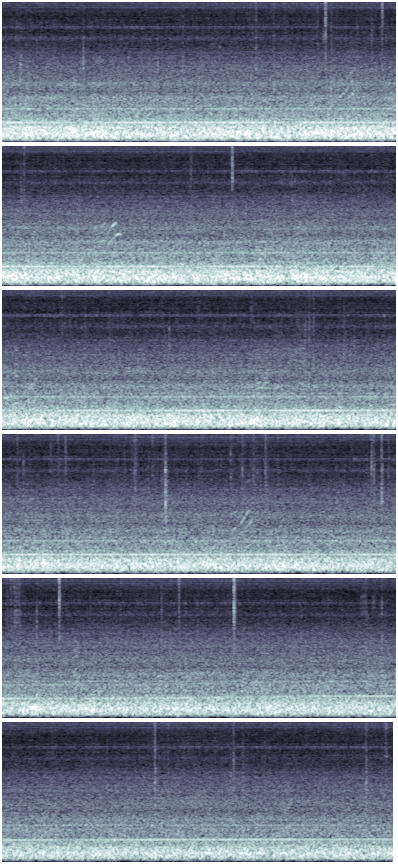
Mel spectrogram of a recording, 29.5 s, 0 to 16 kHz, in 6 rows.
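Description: Airbus A319 cabin noise on approach, heard inside the cabin over the wing: a steady low rush of engines and airflow. A steady hum within it steps up in pitch about two-thirds of the way through.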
